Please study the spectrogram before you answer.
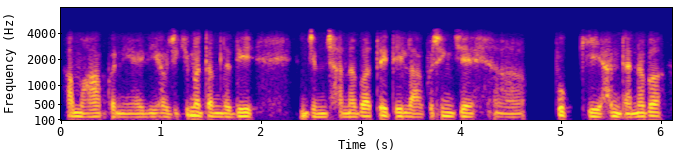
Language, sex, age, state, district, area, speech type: Manipuri, male, 30-45, Manipur, Churachandpur, rural, conversation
